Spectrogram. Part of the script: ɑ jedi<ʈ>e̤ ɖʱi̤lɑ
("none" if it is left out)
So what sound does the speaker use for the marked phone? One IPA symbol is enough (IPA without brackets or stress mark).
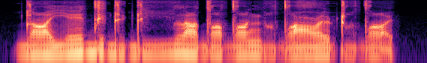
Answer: ɖ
